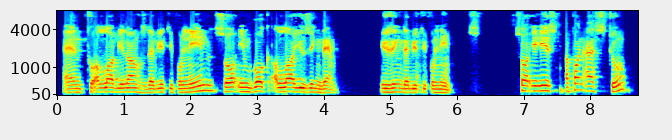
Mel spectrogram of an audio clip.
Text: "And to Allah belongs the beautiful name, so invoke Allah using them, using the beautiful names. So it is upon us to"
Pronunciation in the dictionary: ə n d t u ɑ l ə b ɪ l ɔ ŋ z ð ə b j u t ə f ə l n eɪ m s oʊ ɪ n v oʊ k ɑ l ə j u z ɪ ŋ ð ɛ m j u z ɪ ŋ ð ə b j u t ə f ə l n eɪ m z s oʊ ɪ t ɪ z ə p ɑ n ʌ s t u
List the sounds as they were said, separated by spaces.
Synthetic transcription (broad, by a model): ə n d t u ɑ l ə b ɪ l ɔ ŋ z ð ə b j u t ə f ə l n eɪ m s oʊ ɪ n v oʊ k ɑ l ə j u z ɪ ŋ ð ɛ m j u z ɪ ŋ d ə b j u t ə f ə l n eɪ m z s oʊ ɪ t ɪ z ə p ɑ n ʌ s t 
